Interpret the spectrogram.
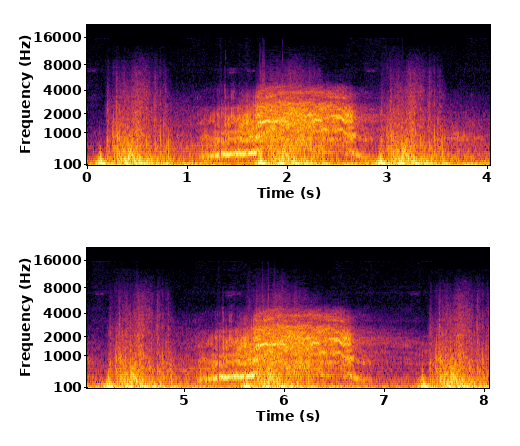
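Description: Dinosaur roar sound effect standing in for a Plateosaurus, whose real voice is unknown. A growling roar swells and fades twice, about four seconds apart, over repeated heavy low thuds.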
